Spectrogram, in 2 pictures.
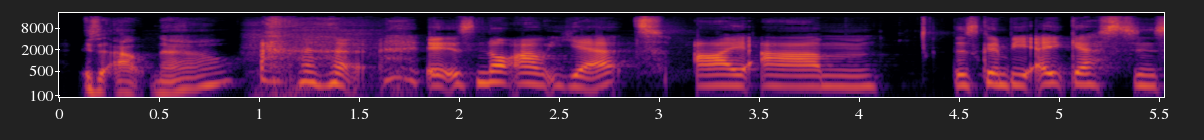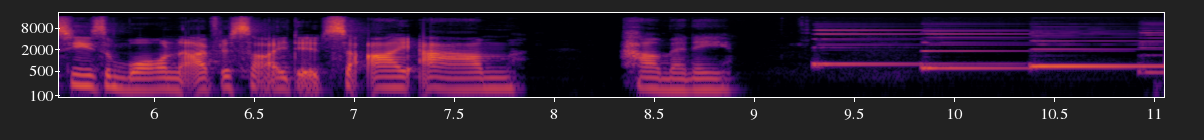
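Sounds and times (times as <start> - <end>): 
speech: 0.1 - 9.0
electronic doorbell chiming: 9.2 - 11.0.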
